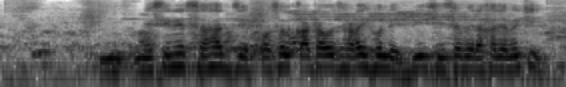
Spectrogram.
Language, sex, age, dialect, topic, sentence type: Bengali, male, 18-24, Northern/Varendri, agriculture, question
